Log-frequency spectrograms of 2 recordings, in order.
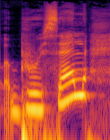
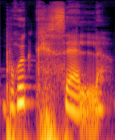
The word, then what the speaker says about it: Bruxelles: Uh, because of this X, actually there are um, kind of two different pronunciations, so Bruxelles and also Bruxelles, Bruxelles,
